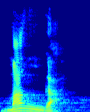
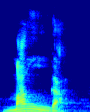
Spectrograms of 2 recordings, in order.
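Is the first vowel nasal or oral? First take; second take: oral; oral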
